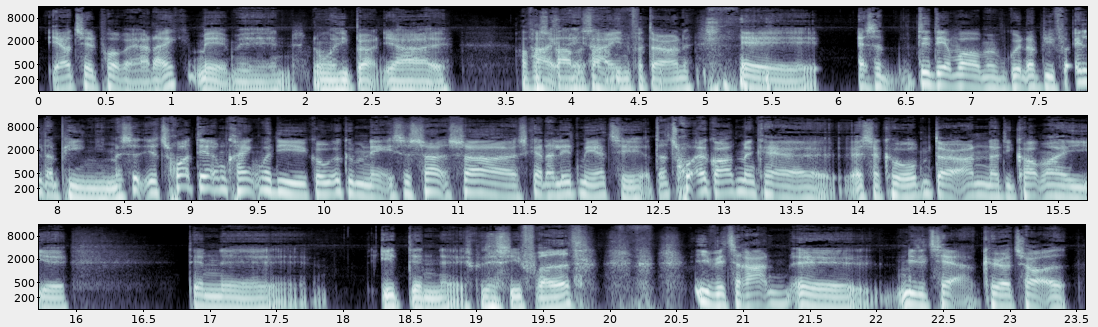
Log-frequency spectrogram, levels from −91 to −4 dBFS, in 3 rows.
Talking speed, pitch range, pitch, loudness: 205 wpm, 105-135 Hz, 120 Hz, -18 LUFS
